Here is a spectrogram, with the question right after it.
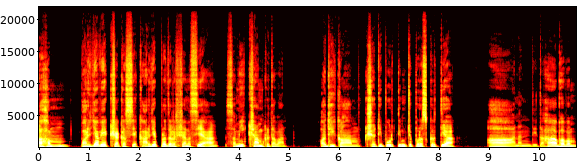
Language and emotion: Sanskrit, happy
